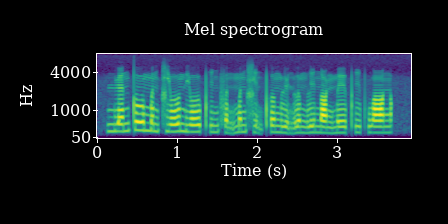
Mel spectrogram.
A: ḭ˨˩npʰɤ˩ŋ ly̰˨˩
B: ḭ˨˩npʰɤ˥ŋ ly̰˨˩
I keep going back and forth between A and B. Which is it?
B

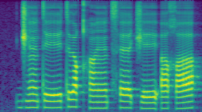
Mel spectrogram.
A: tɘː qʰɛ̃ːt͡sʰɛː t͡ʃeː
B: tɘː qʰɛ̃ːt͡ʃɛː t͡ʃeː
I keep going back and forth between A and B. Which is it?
A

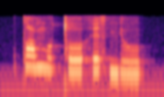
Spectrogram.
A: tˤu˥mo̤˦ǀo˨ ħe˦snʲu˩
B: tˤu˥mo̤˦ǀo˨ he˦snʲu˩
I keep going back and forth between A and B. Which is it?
B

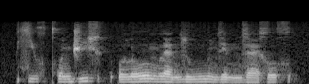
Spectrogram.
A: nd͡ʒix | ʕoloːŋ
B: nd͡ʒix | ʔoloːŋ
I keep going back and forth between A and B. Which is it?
B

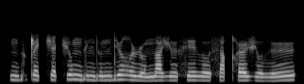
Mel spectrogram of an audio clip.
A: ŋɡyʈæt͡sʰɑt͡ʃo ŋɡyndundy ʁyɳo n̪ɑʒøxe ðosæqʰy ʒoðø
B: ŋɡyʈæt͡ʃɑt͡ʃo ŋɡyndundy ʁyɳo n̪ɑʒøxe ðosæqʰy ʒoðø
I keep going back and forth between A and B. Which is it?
B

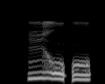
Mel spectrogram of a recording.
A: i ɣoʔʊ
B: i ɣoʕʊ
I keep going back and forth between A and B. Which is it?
A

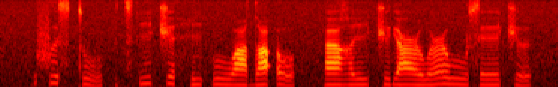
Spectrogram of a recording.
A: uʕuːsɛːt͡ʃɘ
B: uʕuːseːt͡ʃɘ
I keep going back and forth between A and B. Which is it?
B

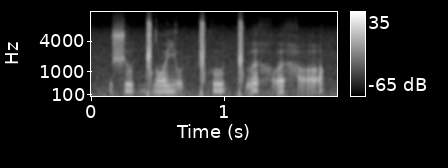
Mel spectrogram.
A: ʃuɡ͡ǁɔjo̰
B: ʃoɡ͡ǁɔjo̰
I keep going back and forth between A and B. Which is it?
A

